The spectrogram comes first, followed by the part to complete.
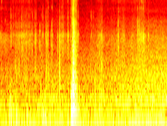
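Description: A single short knock about a second in, over a low steady hum.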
